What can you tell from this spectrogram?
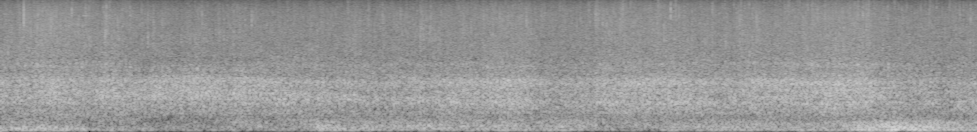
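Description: Steady rain falling, with a brief low rumble near the end.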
